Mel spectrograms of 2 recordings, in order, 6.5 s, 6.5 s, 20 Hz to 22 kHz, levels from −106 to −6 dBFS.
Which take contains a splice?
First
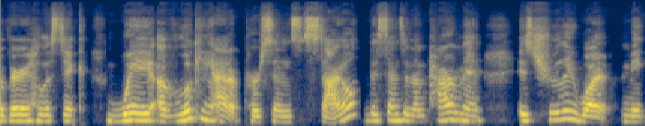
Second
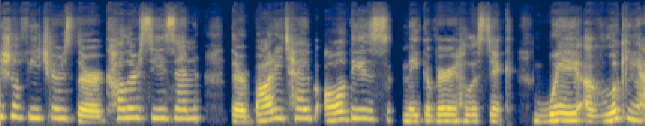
first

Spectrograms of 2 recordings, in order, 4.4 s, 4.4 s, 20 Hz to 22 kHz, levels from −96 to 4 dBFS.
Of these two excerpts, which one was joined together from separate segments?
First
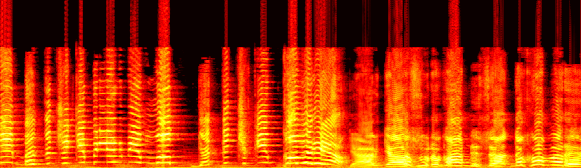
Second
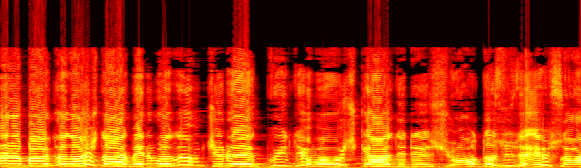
first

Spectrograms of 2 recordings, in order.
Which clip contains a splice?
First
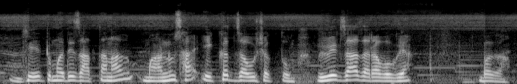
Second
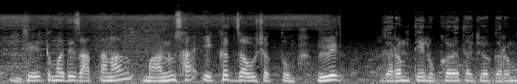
second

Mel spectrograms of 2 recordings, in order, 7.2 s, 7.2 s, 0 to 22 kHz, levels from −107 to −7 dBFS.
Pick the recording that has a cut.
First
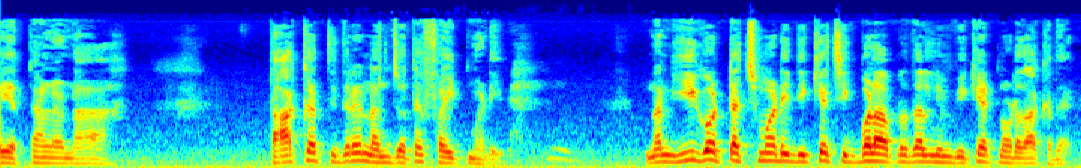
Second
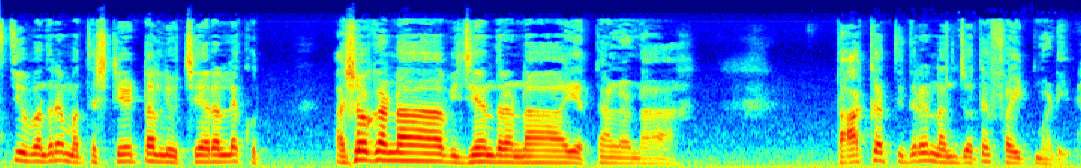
second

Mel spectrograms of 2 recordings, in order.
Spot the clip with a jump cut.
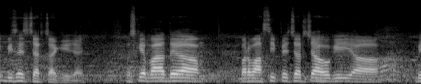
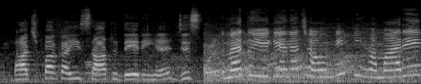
second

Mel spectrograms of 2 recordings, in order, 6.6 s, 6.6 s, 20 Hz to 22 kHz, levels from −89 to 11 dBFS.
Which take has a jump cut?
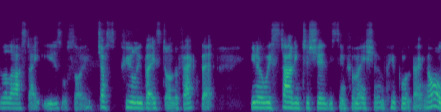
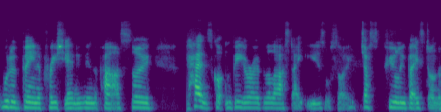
second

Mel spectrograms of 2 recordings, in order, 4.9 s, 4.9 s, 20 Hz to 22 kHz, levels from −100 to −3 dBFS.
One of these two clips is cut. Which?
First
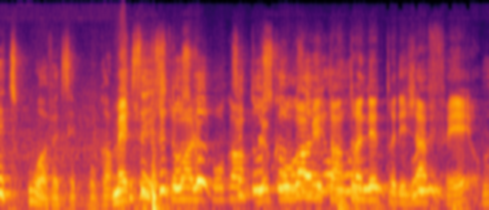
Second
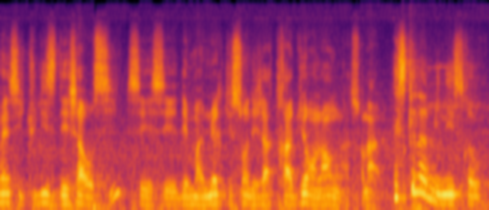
second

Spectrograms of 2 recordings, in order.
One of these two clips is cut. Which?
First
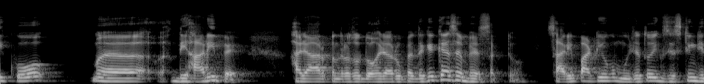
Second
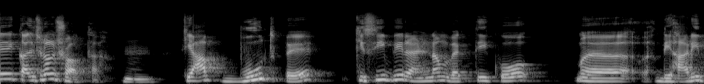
first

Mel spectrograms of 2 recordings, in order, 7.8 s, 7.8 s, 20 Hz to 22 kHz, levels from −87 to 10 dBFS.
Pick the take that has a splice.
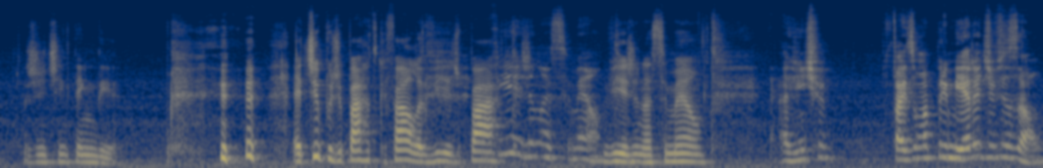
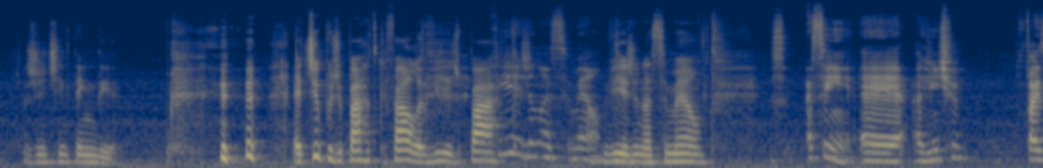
first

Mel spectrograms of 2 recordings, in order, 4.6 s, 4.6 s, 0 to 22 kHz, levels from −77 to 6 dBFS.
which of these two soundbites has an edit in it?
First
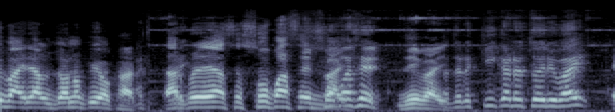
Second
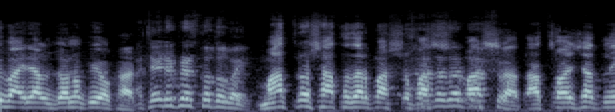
first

